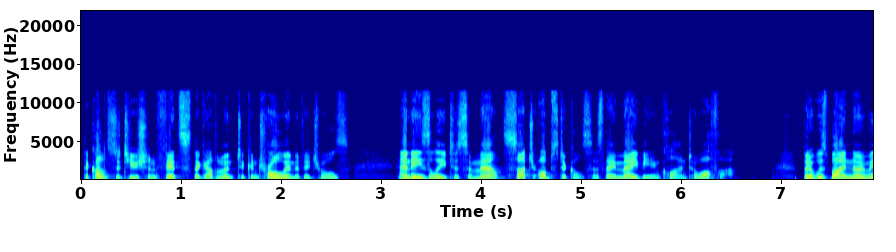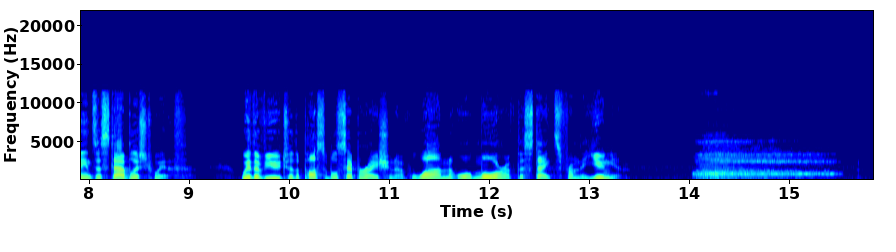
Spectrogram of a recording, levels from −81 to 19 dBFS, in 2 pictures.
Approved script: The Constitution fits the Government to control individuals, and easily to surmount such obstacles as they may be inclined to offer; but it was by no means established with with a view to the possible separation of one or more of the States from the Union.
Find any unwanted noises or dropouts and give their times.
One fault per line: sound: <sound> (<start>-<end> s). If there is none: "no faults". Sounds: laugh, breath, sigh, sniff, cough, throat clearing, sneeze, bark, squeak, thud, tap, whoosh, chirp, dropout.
sound: sigh (14.0-15.6 s)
